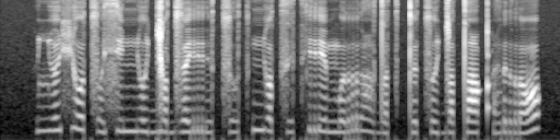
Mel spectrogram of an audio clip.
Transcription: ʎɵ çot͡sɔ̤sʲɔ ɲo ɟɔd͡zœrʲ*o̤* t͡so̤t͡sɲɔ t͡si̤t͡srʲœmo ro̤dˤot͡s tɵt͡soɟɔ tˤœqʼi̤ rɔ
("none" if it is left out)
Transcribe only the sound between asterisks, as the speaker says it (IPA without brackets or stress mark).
o̤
